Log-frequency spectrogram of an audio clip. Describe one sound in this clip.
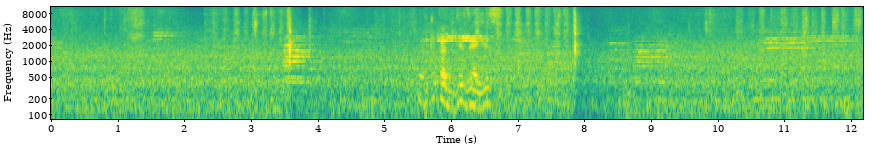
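A knife taps on a wooden board.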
